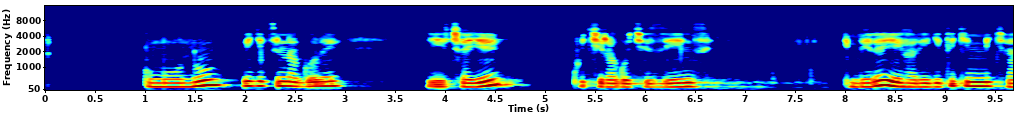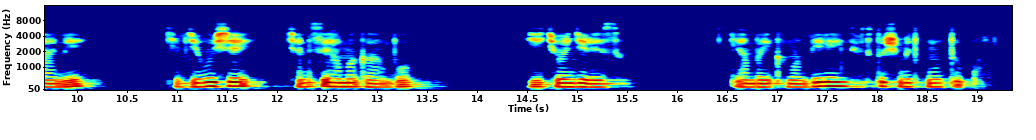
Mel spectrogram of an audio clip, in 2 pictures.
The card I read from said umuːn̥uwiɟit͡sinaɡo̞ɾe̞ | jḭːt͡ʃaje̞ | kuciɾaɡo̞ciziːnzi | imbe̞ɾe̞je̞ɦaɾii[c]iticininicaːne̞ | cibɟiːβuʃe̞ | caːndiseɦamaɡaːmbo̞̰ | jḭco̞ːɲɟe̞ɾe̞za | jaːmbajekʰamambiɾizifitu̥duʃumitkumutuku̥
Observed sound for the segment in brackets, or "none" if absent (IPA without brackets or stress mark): ɟ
